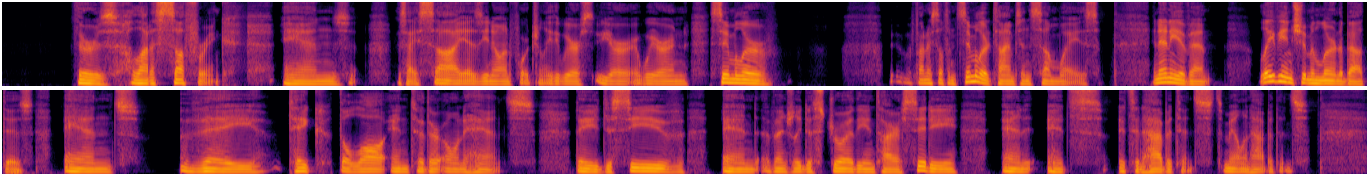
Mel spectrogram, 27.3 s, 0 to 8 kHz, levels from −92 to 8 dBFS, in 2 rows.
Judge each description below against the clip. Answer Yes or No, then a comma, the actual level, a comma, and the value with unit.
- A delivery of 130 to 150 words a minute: Yes, average, 140 wpm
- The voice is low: Yes, low, 105 Hz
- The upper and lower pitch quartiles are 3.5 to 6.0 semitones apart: No, narrow, 2.5 semitones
